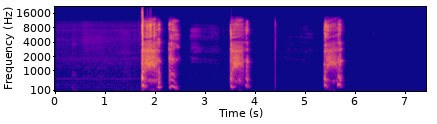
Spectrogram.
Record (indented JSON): {
  "three_cough_length": "7.4 s",
  "three_cough_amplitude": 32768,
  "three_cough_signal_mean_std_ratio": 0.28,
  "survey_phase": "beta (2021-08-13 to 2022-03-07)",
  "age": "45-64",
  "gender": "Female",
  "wearing_mask": "No",
  "symptom_fatigue": true,
  "symptom_headache": true,
  "symptom_other": true,
  "smoker_status": "Ex-smoker",
  "respiratory_condition_asthma": false,
  "respiratory_condition_other": false,
  "recruitment_source": "Test and Trace",
  "submission_delay": "1 day",
  "covid_test_result": "Positive",
  "covid_test_method": "RT-qPCR",
  "covid_ct_value": 16.3,
  "covid_ct_gene": "ORF1ab gene"
}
